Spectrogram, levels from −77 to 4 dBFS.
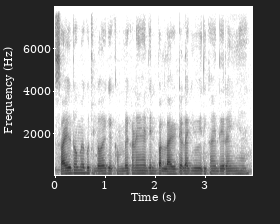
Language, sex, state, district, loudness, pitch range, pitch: Hindi, male, Uttar Pradesh, Shamli, -21 LUFS, 115-125 Hz, 120 Hz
